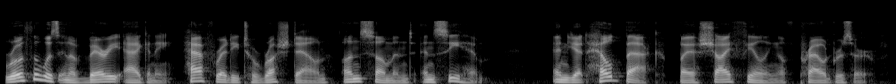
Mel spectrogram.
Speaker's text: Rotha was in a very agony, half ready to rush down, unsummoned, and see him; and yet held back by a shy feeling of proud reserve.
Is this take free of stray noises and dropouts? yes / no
yes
